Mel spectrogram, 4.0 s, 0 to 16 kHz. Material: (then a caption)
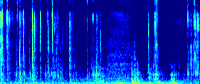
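Plastic. Fingers and nails grip, squeeze and tap a hollow 1 L white plastic strawberry kefir bottle up close. Quick, bright clicks and crinkly plastic scratches come in a fast, uneven run, with a softer hiss of squeezing plastic in the middle.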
